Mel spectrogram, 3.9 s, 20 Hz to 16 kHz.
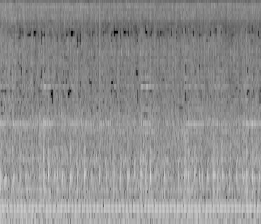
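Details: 2016 Tahoe 5.3 V8 with 140,000 miles, no check engine light, idling and heard from underneath: a fast, loose metallic rattle over the idle. The driver-side catalytic converter's insides are crumbling.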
